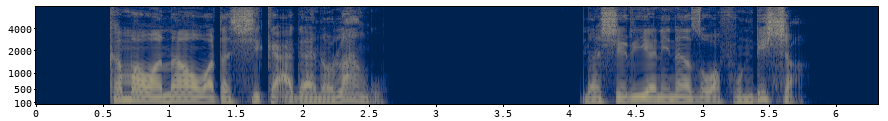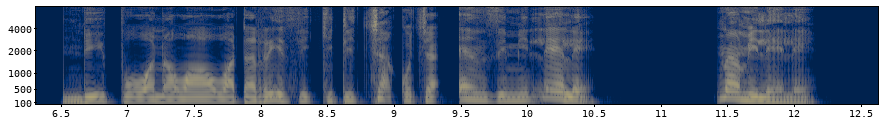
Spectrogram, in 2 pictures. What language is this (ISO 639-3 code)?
swa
